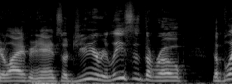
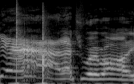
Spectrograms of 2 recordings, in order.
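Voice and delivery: put-on hyped, pitched-up, worked-up wrestling showman voice; 6 semitones higher than usual. Retelling a movie character enjoying the crowd: imitating worked-up showman. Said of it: "getting all worked up in the showmanship".

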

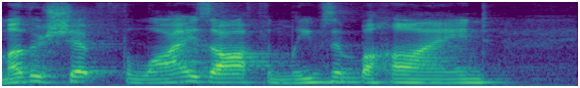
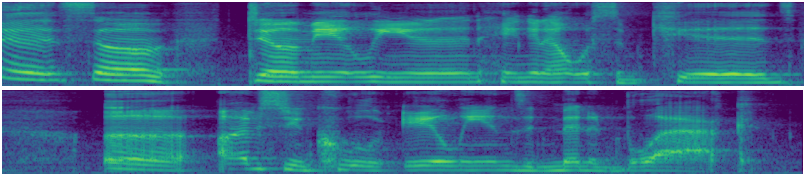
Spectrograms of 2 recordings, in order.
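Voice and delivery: put-on slow, awful twelve-year-old voice. Imitating his twelve-year-old self dismissing a movie: imitating his twelve-year-old self. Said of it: "I'm glad you don't have that voice anymore".

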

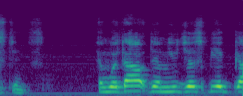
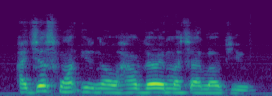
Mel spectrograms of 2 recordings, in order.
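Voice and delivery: low-key, sincere, plain delivery; 3 semitones lower than usual. Retelling what was said while driving down Sunset Boulevard, retelling quiet words. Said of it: "and I say quietly".

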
